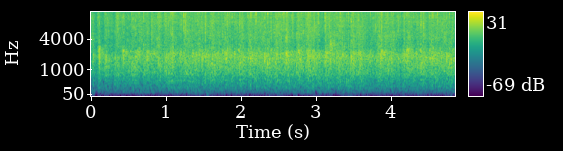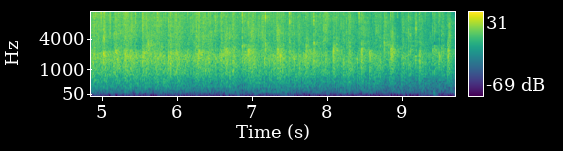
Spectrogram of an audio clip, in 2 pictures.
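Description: Sustained applause from a crowd, a dense, steady wash of clapping that stays loud and even for about ten seconds with no voices standing out.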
